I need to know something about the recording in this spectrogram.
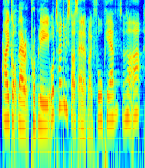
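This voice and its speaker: A woman's voice: on the high side, animated, very fast. A woman in her thirties, co-hosting a podcast as a casual, swearing storyteller who laughs often. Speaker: podcast co-host. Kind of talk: casual chat.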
